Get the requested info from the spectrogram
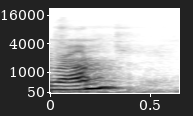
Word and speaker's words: Rohn: Well, it's spelt like Ron, but anyway. – Okay. Rohn. Isn't it R-H-O-N? – R-O-H-N.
